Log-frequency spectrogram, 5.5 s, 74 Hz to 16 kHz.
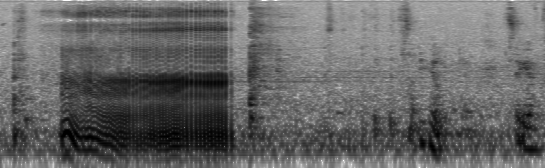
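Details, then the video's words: Exhausted after a day with no naps, Stella the 5 lb Shih Tzu lets out a long vibrating snore with a fluttering rattle near its end, followed by faint sniffly breathing; a human voice is briefly audible. "Stella snoring hard"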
